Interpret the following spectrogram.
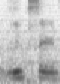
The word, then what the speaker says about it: Luxord: luxord from cage to luxord sorry that's how his name is pronounced now apparently killing orbs on ships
